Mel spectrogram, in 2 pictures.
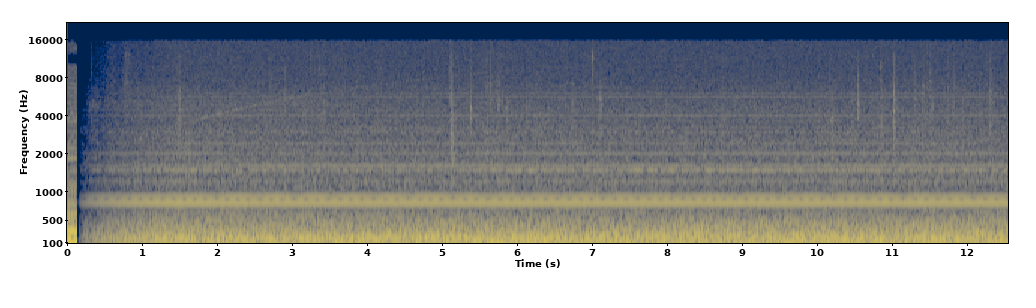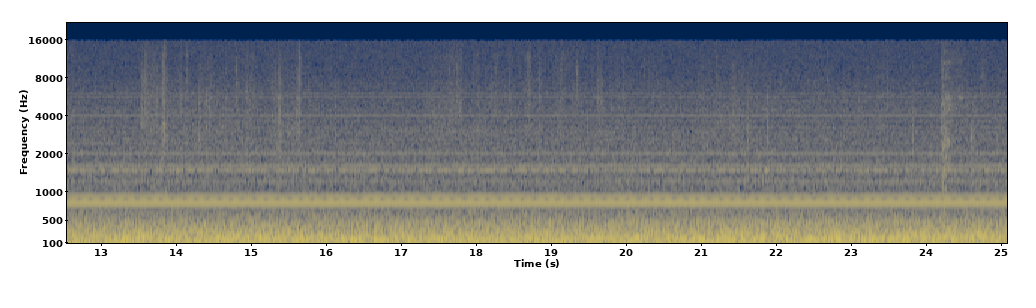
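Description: Jet airliner cabin noise in flight: a steady rumble of engines and airflow with a steady mid-pitched tone on top. It fades in over the first second.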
